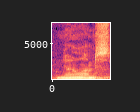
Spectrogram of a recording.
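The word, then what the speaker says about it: Noh: No, I'm sorry. The answer is no, as N-O-H, no, is how that's pronounced, is the 3 traditional forms of Japanese theater.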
